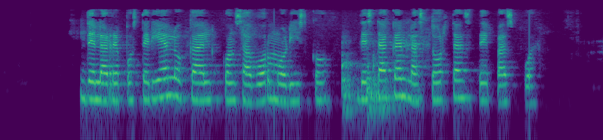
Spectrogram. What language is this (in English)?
Spanish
